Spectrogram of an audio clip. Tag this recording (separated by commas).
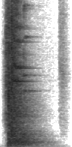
gunfire, Explosion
